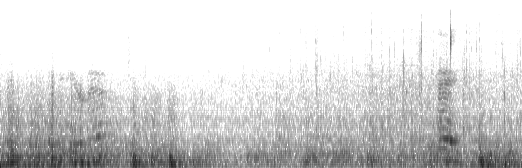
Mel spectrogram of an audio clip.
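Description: Thunder rumbles and booms through steady rain in a thunderstorm, with several rolling low peaks over a constant patter of raindrops and faint talk nearby.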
